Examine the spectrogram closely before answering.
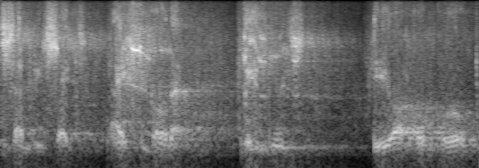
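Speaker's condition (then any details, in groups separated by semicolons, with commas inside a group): Laryngectomy; speaks using device in throat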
